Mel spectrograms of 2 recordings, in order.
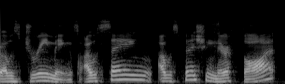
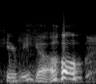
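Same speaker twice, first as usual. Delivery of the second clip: exasperated; 4 semitones higher, 11 dB louder, slower than usual. Retold or imitated. Nurse starts long interrogation.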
